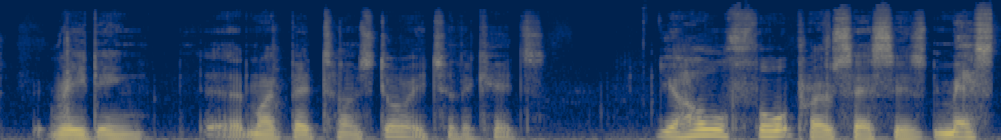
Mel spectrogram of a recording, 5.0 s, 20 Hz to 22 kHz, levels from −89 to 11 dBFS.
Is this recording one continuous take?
no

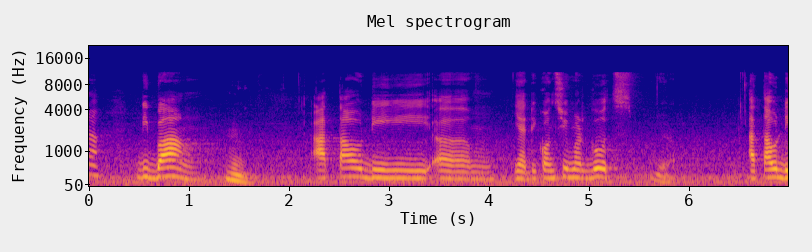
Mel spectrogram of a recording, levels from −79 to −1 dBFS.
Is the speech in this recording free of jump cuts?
yes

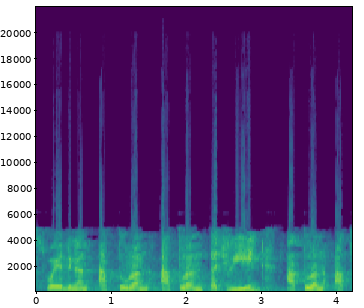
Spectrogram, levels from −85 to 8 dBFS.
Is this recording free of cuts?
yes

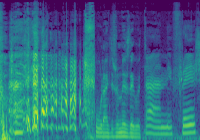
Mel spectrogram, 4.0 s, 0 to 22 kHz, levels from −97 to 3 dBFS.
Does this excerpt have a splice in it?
yes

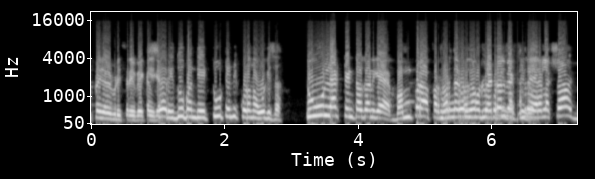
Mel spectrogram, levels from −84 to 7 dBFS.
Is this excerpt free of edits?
yes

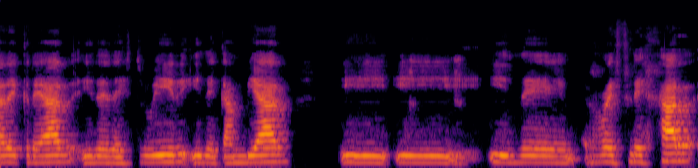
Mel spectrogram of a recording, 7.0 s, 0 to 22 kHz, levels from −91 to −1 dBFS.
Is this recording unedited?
yes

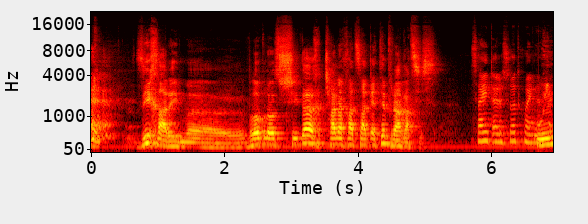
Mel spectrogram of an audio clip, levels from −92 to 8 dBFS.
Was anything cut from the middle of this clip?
no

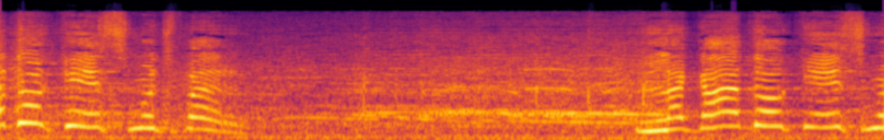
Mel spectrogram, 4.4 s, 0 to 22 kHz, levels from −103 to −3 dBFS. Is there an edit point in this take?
no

